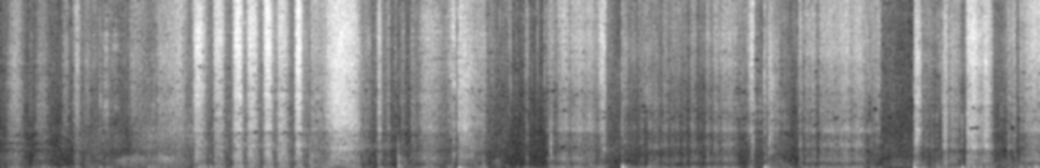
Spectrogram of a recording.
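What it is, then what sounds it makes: Paper rubbed on a lino block. A round baren with a wooden knob handle is rubbed in circular strokes over a flat sheet of white printing paper on an inked linoleum block, while the other hand holds the paper in place. Quiet, soft scratchy rubbing and bright papery hiss rise and fall in waves over a low rumble, with a few sharper taps and rustles along the way.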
